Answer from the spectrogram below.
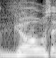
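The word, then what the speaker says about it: Gose: gauze ou une gaza, si on veut bien le prononcer à l'allemande. – Gaza. – Gaza. Ah avec un accent sur le O.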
